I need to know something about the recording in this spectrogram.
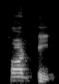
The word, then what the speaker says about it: haughty: അതിന്റെ സിനണിംസ് ആയിട്ട് ഉപയോഗിക്കുന്ന ഒരു വേർഡാണ് ഒന്ന് ഹോട്ടി. ശരി, HAUGHTY. HAUGHTY, ഹോട്ടി. മറ്റൊന്ന് പ്രിസംപ്റ്റസ്, PRESUMPTUOUS. പ്രിസംപ്റ്റസ് എന്നാണ് അതിന്റെ ഉച്ചാരണം.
